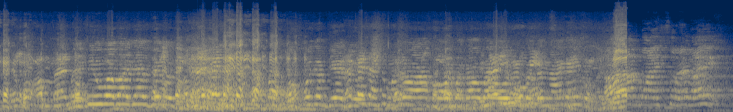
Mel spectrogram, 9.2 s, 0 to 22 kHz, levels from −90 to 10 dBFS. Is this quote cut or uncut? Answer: cut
